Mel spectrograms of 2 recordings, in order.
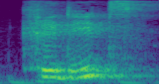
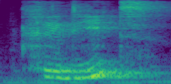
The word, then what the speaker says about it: Kredit: Some words even work both ways, meaning that both the long I and the short I are correct ways of pronouncing the word.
